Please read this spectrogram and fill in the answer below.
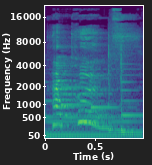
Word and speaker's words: kaputt: We spell it with two Ts in Germany, but we pronounce it the same way, kaputt.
